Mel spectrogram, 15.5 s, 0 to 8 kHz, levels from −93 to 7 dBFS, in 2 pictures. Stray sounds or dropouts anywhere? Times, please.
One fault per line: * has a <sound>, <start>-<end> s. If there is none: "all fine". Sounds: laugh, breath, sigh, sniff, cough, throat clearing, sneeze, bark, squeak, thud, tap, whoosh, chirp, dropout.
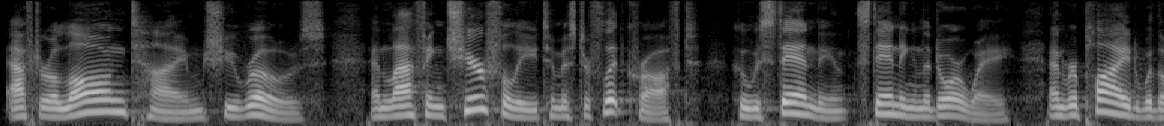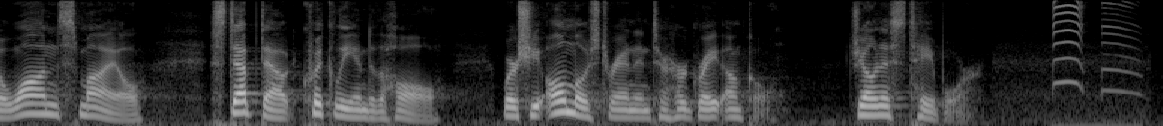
* has a squeak, 14.8-15.4 s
